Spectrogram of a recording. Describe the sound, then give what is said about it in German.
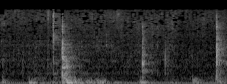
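Bacon frying in a pan for Krautfleckerl as it is stirred: a steady background sizzle broken by several sharp scraping clatters of the stirring utensil against the pan, spaced irregularly and fairly loud over the hiss. “Wenn dann auch mal gleich der Speck zu duften beginnt, oh, dann ist es sowieso um mich geschehen. So, schön umrühren und dann ein bisschen noch mit anbraten.”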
